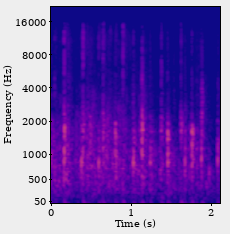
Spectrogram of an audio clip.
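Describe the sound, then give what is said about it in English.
An audience applauds to welcome a speaker to the front at a church service: dense, continuous clapping from many hands, even in level and sustained across the whole stretch. “And if you would just put your hands together and welcome her.”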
